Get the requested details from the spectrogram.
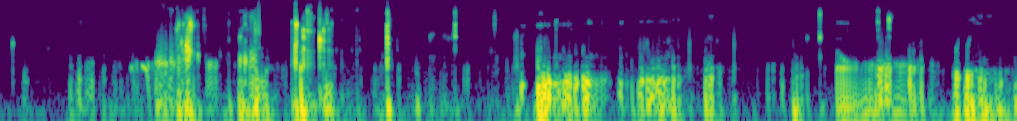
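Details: Stomach growling: bursts of low gurgling, squeaks and rumbles in quick irregular runs, normal borborygmi as gas and fluid move through the bowel.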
